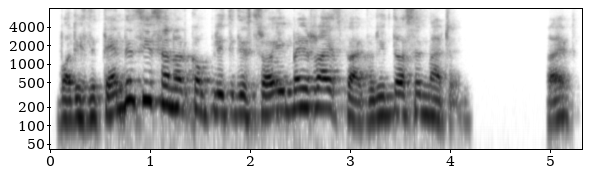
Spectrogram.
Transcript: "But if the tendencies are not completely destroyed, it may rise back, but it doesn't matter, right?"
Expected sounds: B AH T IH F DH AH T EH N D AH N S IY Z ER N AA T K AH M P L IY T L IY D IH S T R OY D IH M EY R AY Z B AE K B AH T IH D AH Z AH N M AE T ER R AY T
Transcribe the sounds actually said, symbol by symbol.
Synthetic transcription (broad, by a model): B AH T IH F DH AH T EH N D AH N S IY S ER N AA T K AH M P L IY T L IY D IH S T R OY IH M EY R AY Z B AE K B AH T IH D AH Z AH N M AE T ER R AY T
